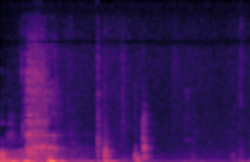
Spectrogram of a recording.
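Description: A guitar knocks against the floor as it is set down.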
